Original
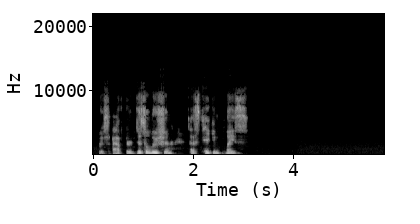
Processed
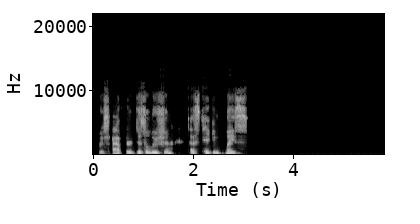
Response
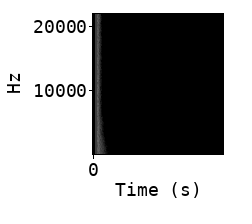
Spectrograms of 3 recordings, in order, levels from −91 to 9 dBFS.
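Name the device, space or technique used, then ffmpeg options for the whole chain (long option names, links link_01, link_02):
voice memo with heavy noise removal: -af "anlmdn=0.0158,dynaudnorm=framelen=110:gausssize=3:maxgain=14.5dB,volume=-4dB"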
